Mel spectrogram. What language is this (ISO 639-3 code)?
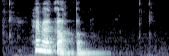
tur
